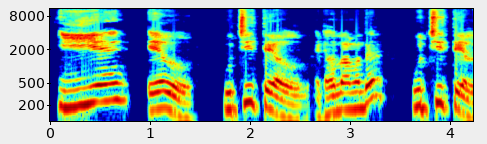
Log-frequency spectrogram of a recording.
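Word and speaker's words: учитель: উচি, উ চে ই, উচি, তে ইয়ে এল, উচিতেল, এটা হলো আমাদের উচিতেল। লাস্ট একটা মিয়াকিজনা, ওই যে সব সাউন্ড, এটার উচ্চারণ কিন্তু আমাদের করার কোনো প্রয়োজন নেই।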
